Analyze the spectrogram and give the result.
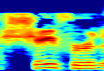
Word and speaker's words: Schaefer: You know, a lot of people might think with a name like Schaefer that maybe I was Ross Schaefer's little brother.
